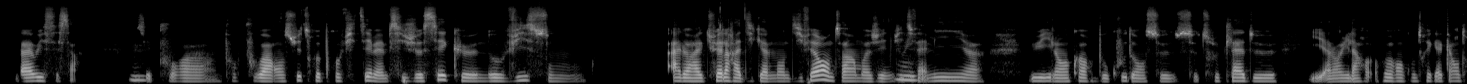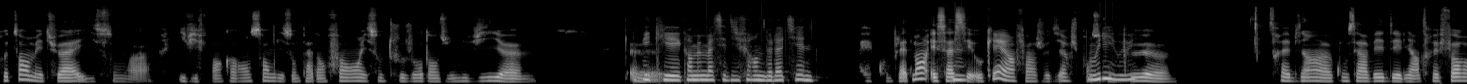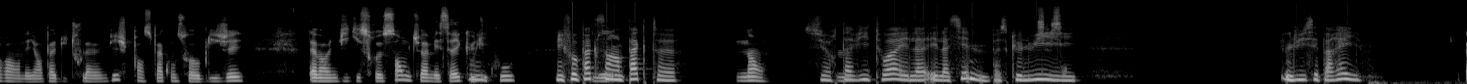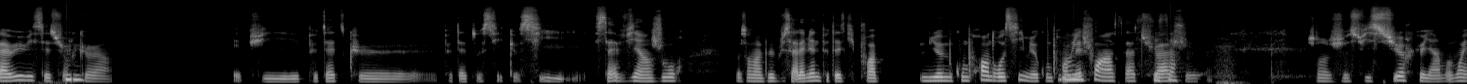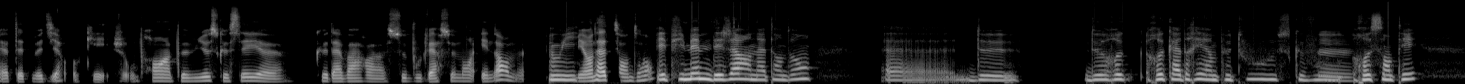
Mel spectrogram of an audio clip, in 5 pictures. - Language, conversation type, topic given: French, advice, De quelle façon tes amitiés ont-elles évolué, et qu’est-ce qui déclenche ta peur d’être seul ?
- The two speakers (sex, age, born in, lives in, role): female, 30-34, France, France, advisor; female, 35-39, France, France, user
- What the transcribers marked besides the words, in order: distorted speech; tapping; chuckle; background speech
